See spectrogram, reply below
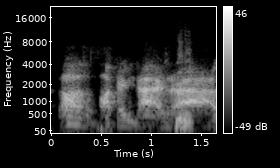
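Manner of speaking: crazy, wild, hardcore ranting delivery. Describing a conspiracy show host to a friend: Alex Jones impression. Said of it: "he talks like this".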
